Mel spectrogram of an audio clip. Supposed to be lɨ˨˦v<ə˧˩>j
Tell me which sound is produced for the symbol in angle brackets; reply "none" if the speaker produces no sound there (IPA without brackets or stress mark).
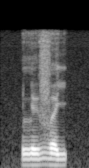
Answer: ə˧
